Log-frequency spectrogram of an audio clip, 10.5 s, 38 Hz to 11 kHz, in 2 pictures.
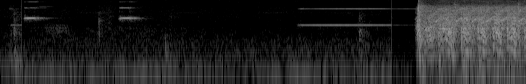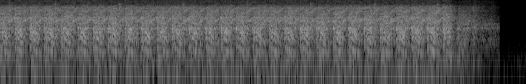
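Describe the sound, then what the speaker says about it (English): A Skoda Yeti 2.0 TDI 4x4 diesel, its fuel not primed after new high-pressure lines were fitted, cranks for about six seconds in a loud, rapid, rhythmic churn before cutting off, following a few faint clicks and beeps. "The car is taking too long to start since I am unable to prime the fuel through VCDS."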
